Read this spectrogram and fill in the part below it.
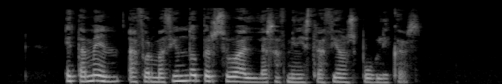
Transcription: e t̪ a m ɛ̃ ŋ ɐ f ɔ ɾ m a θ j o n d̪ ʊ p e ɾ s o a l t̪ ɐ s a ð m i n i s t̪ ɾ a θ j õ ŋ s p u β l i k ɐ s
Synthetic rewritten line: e t̪ a m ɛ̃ ŋ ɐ f o ɾ m a θ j o n d̪ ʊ p e ɾ s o a l d̪ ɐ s a ð m i n i s t̪ ɾ a θ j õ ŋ s p u β l i k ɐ s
